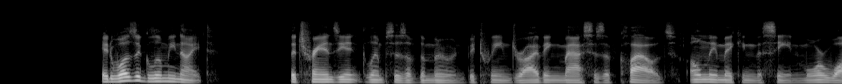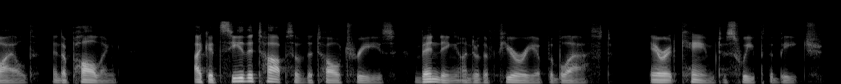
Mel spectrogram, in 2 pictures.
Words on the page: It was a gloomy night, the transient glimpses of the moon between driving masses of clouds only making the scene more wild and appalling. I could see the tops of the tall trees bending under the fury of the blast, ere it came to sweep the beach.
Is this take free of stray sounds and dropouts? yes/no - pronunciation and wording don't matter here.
yes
